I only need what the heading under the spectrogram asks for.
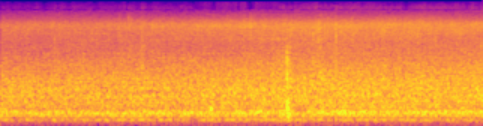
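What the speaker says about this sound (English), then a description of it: "So we want to help this hive go into overdrive." Honey bees buzzing at an open hive, a steady, dense hum of many insects close by, unbroken and moderately loud with no voices over it.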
